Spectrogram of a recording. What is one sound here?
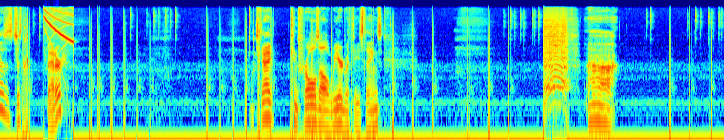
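Swords clash with sharp metallic clicks.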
